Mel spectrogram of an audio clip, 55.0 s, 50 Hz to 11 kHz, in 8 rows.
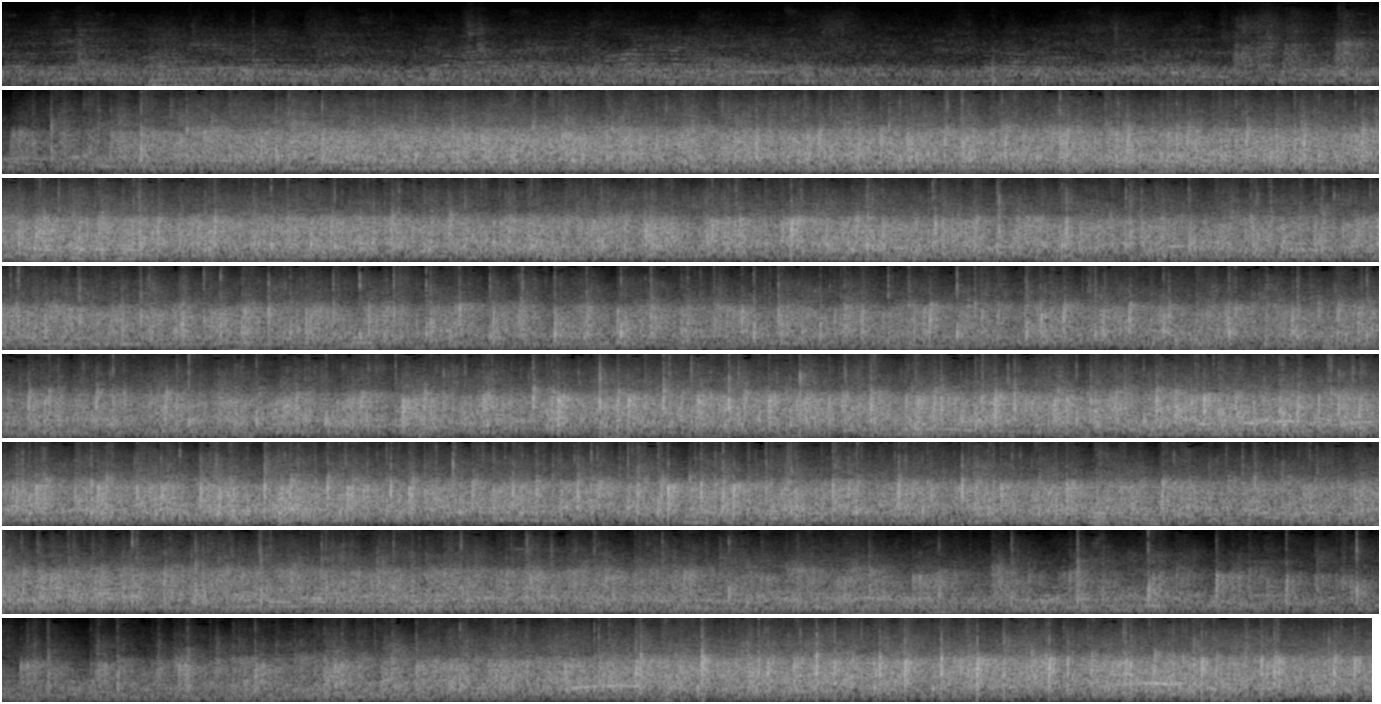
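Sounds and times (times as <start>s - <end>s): audience applauding: 6.2s - 55.0s.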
